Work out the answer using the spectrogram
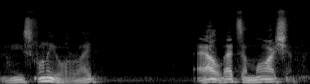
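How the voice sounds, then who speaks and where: A man's voice: fairly low pitch, moderate pace, fairly bright tone. An actor playing a blunt, bigoted middle-aged homesteader father on Mars in an old-time radio drama, with folksy colloquial speech. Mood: wary. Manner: blunt, dismissive. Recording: vintage radio drama broadcast.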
